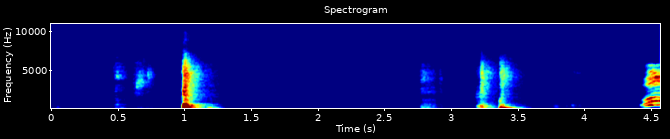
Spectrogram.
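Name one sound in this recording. A boy knocks on a wall with his fist.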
